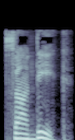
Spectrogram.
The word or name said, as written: tzaddik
